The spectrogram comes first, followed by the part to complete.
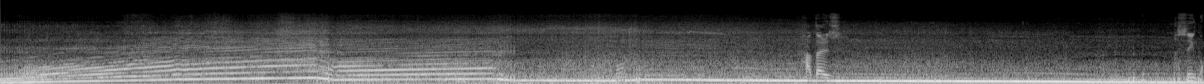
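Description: Motorcycle engine running on a bare exhaust pipe with the muffler removed, revving hard as the bike pulls away. The pitch climbs steeply, drops at an upshift about three seconds in, climbs again to a second upshift about five seconds in, then holds and slowly falls as the bike cruises.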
